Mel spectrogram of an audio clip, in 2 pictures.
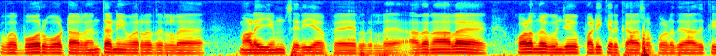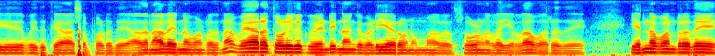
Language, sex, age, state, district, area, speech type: Tamil, male, 60+, Tamil Nadu, Coimbatore, rural, spontaneous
